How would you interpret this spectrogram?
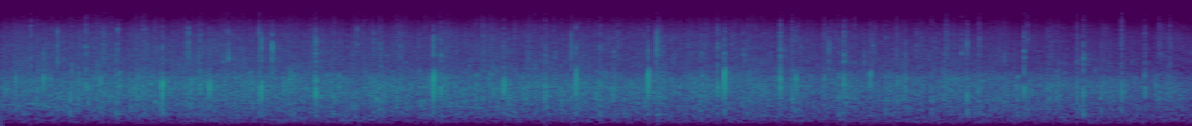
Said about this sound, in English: So again, please a big warm round of applause for Kealakehe High School.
